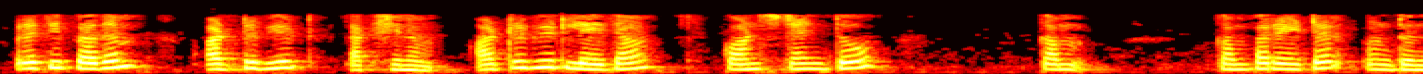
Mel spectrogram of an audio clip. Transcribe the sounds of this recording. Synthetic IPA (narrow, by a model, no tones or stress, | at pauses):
pɾɐt̪ipɐd̪ɐm | ɐʈɾibjuːʈlɐkʂɐɳɐmɐʈɾibjuːʈlɛːd̪aː | kaːnsʈɐɳʈ̚t̪oː | ɐ | kɐmpɐɾeːʈɐɾuɳʈund̪i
